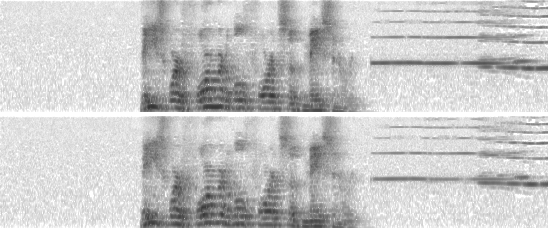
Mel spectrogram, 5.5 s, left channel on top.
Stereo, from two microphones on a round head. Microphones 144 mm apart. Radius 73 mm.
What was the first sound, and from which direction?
A man speaking, 40° left (ahead or behind).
